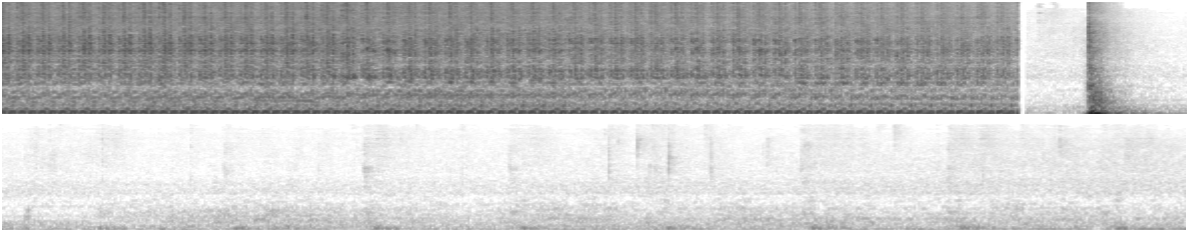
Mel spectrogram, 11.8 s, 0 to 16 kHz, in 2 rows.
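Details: 1985 Volkswagen T25 camper van engine on high choke idle: rapid, fairly even light ticking for five seconds, then shutdown; owner thinks loose valve adjustment screws on one side cause the tapping.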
